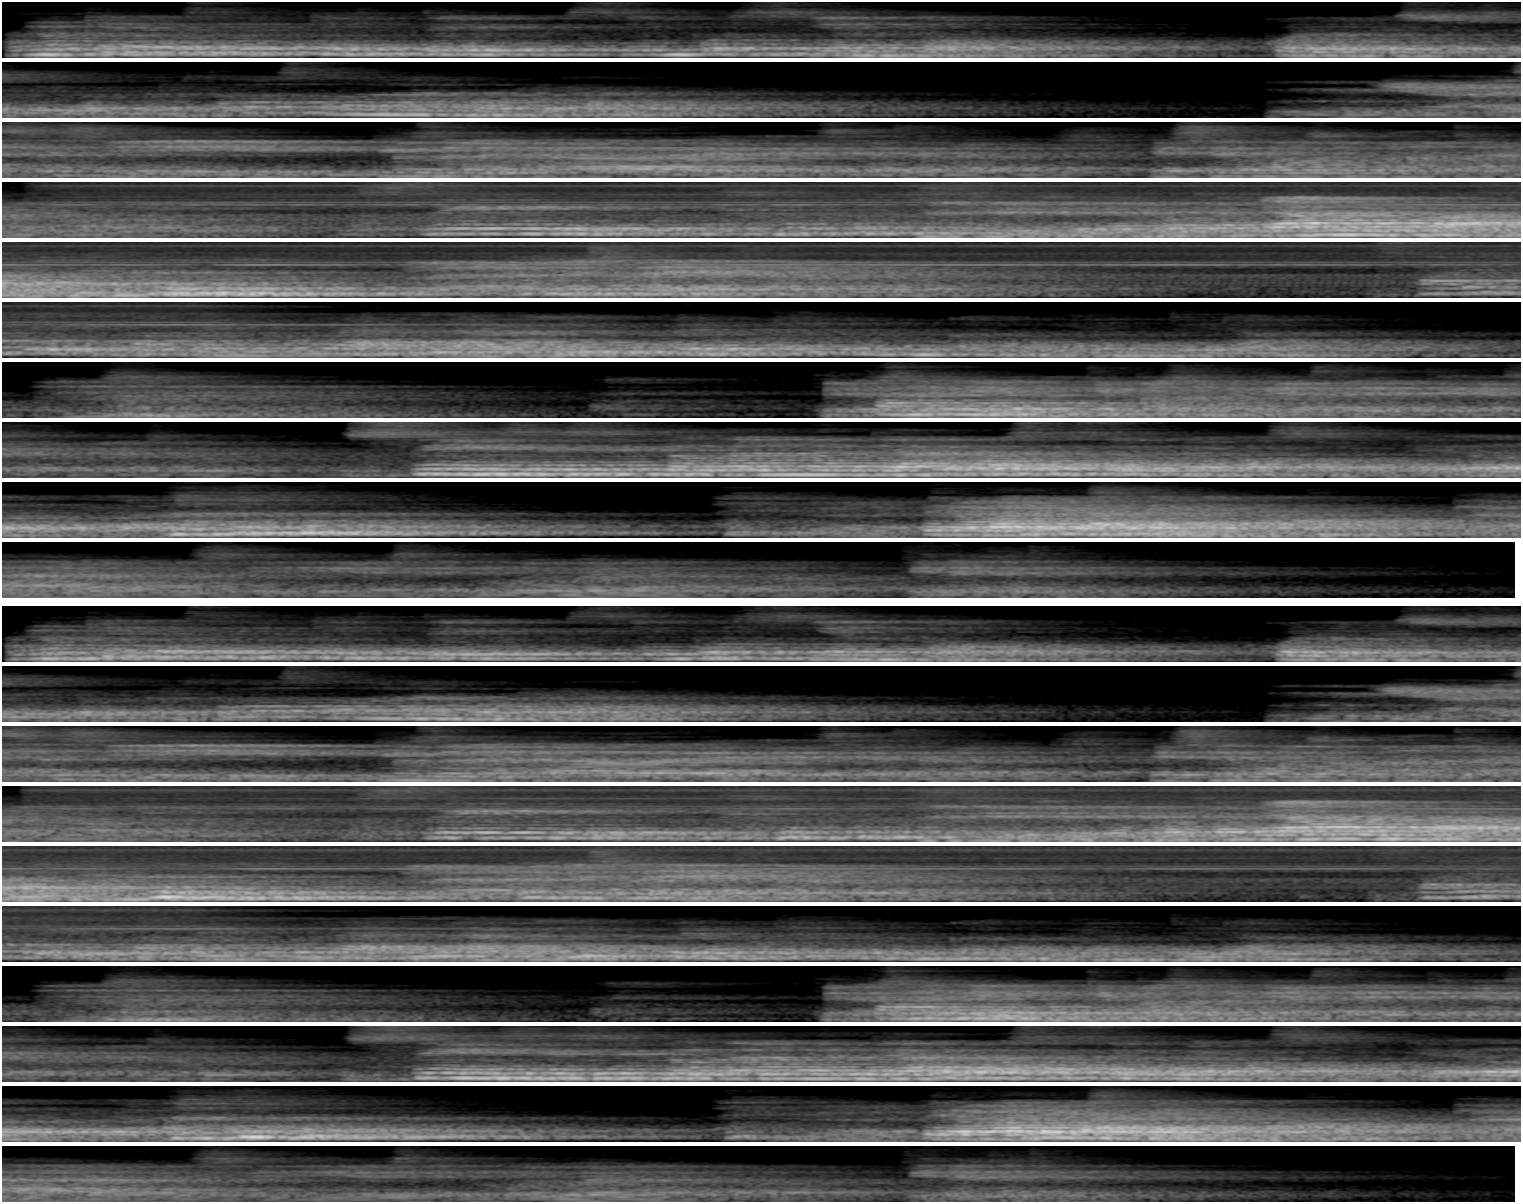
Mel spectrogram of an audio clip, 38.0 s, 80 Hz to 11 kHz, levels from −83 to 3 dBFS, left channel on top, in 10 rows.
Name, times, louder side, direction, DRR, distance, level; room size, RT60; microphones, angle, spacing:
voice 1, 0.0-2.5 3.1-5.4 12.3-15.9 16.4-16.7 18.7-22.2 23.0-23.2 25.0-25.8 27.4-31.4 32.2-32.3 32.7-33.8, equal, 25° left, -13 dB, 1.1 m, -26 dB
voice 2, 7.0-12.0 13.7-14.5 16.2-17.5 22.9-23.8 24.8-27.1 32.3-33.1 34.0-36.8, equal, 5° left, -11 dB, 0.6 m, -36 dB
sound 1, 11.4-20.7, equal, 60° right, 0.6 m, -43 dB
3.4 x 2.0 x 2.3 m, 2.2 s
head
